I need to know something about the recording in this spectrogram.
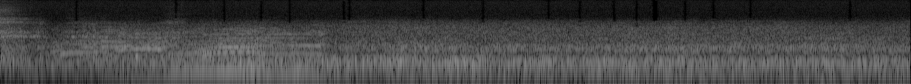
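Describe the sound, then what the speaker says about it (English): Near Ferndale, California, coastal cows give a couple of drawn-out moos at the start, then fade, leaving a steady rush of ocean surf and wind. "Those cows are so noisy"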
